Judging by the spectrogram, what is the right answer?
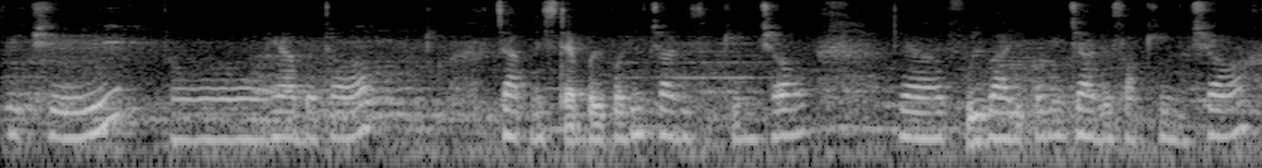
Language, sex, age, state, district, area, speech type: Nepali, female, 30-45, West Bengal, Darjeeling, rural, spontaneous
